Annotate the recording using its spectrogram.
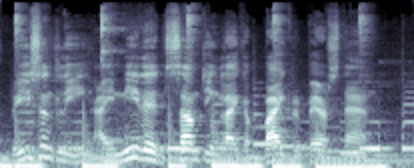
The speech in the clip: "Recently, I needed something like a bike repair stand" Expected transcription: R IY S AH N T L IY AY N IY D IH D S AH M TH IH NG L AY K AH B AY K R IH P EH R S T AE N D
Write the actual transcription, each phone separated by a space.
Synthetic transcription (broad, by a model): R IY S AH N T L IY AY N IY D IH D S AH M T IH NG L AY K AH B AY K R IH P EH R S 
